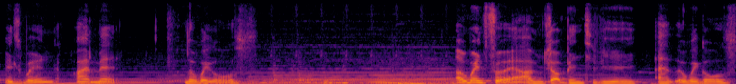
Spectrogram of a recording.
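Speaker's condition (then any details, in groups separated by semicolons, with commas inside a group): Cerebral palsy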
